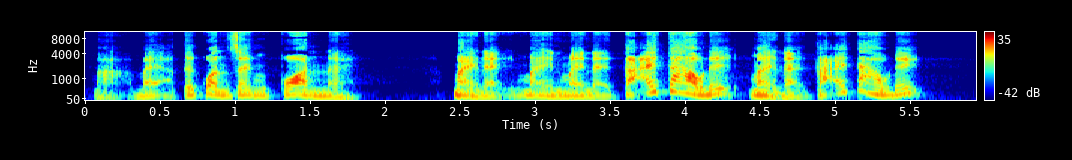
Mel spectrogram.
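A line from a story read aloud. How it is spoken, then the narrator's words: Old woman's shrill hiss. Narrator (Vietnamese): Bà cụ Vân rít lên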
